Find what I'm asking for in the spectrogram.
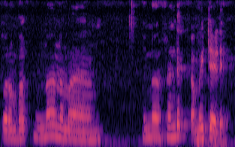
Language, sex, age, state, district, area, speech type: Tamil, male, 18-30, Tamil Nadu, Namakkal, rural, spontaneous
